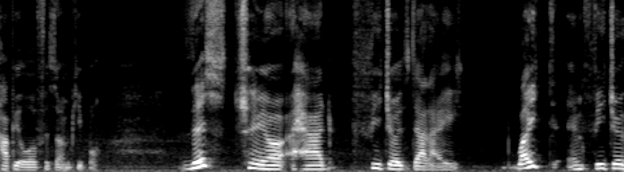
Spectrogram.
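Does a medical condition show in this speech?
Yes: cerebral palsy, quadriplegic.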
